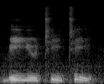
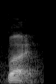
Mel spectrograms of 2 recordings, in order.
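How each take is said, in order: First: "B U T T" spelled letter by letter. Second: Said in the usual way. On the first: Shown as a demonstration. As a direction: spell it out, one letter at a time: B U T T.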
